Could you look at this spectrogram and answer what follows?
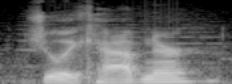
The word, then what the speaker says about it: Julie Kavner: I couldn't find it, but I was looking up Julie Kavner, who does Marge.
